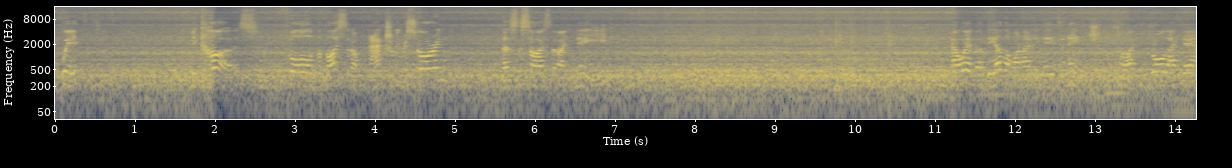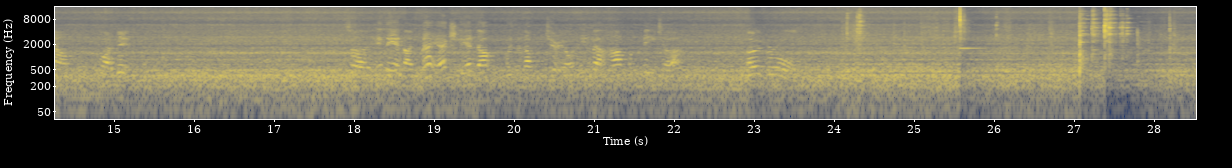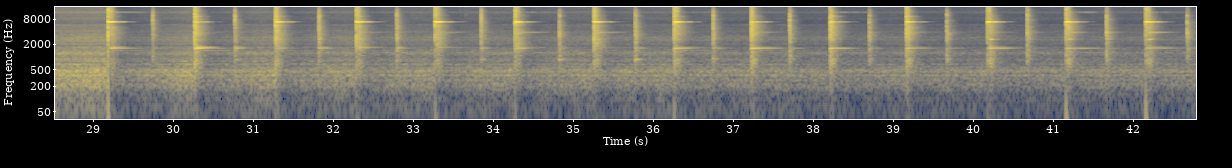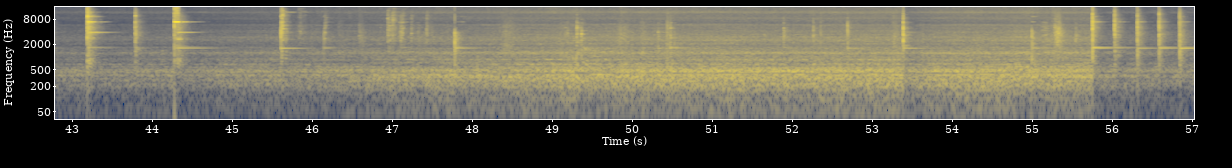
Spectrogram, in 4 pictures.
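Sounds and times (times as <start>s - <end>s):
hammer striking steel on anvil: 25.6s - 26.1s, 29.2s - 44.9s, 45.6s - 46.3s, 47.0s - 48.1s, 52.7s - 53.7s, 55.7s - 57.0s.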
